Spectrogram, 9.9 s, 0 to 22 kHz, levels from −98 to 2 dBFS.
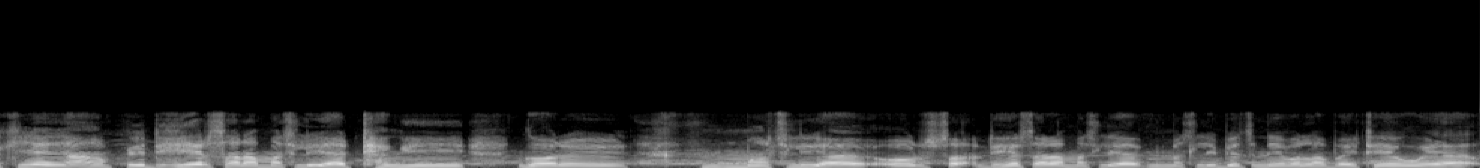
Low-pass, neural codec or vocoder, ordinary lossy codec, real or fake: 7.2 kHz; none; none; real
